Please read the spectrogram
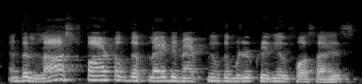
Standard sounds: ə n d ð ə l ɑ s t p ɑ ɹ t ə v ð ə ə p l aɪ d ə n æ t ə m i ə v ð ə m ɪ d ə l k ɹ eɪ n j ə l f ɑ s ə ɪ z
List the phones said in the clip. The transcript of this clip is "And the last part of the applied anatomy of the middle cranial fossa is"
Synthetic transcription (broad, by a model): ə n d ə l ɑ s t p ɑ ɹ t ə v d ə ə p l aɪ d ə n æ t ə m i ə v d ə m ɪ d ə l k ɹ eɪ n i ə l f ɑ s ə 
